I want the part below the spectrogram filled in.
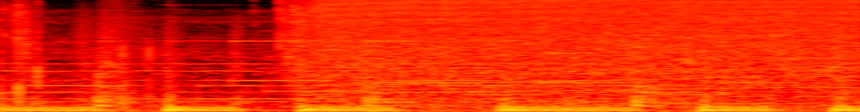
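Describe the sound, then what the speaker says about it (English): A power washer in a video game blasting a large stain on a tiled floor: a steady hissing spray with a rhythmic mechanical pulse repeating about once a second, continuous and fairly loud. "let's see how well the power washer works in a scenario like this"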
